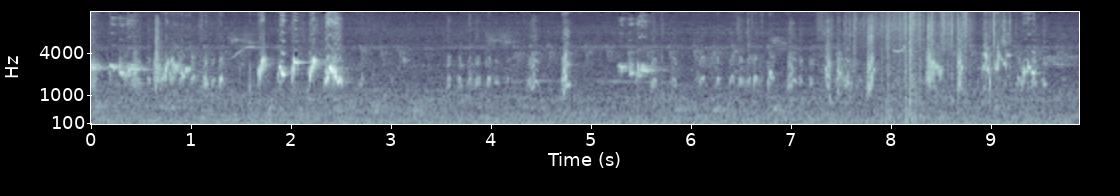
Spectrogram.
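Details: Red-whiskered bulbul decoy practising fighting song at home to attract wild birds: a loud run of quick bright notes, then softer scattered chirps and a rustling burst near the end.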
